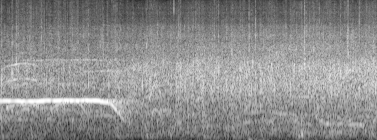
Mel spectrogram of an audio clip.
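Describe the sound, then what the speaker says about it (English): An audience applauds at a national competition final, broad loud clapping with a brief steady electronic tone at the start and faint crowd noise beneath. "while you're clapping"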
